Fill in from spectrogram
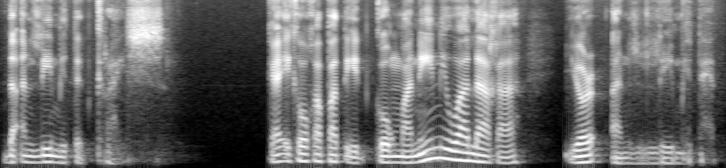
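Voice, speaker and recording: A middle-aged man preaching as a pastor, mixing English phrases into his sermon and calling for "Amen" from the congregation. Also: unhurried. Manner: swings between quiet, low asides and loud, high-pitched emphasis. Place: church service.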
